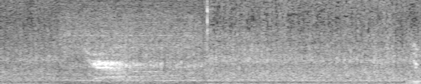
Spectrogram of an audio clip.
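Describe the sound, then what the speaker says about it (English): A tank engine in World of Tanks gives off a steady, low, droning rumble with a constant mechanical hum, heard alone and at an even level throughout. "New engine sounds, new gun sounds."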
